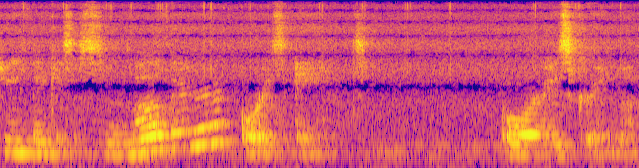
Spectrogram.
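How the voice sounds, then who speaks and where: Female teacher, storybook read-aloud, higher-pitched voice, roomy sound with faint noise. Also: expressive, unhurried. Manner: checks understanding with simple questions. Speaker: teacher reading a picture book to children. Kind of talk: read-aloud with questions to young pupils. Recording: roomy, distant mic, faint background noise.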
